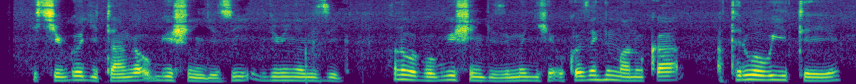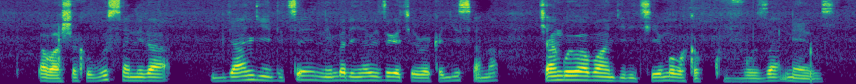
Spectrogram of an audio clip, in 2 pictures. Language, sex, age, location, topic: Kinyarwanda, female, 18-24, Kigali, finance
